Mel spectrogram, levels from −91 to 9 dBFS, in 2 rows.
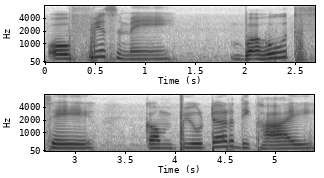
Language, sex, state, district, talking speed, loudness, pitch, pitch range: Hindi, female, Madhya Pradesh, Dhar, 65 wpm, -16 LUFS, 210 Hz, 200-225 Hz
